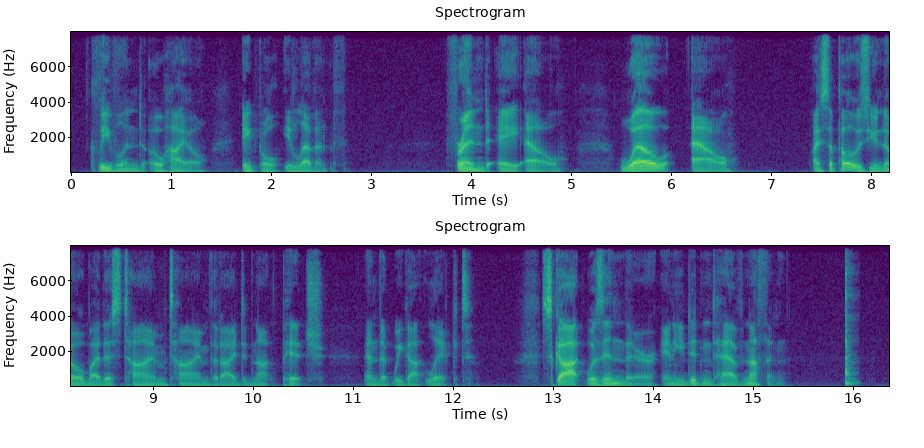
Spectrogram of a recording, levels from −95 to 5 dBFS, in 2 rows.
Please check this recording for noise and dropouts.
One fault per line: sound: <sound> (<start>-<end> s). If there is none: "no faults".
sound: tap (15.9-16.1 s)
